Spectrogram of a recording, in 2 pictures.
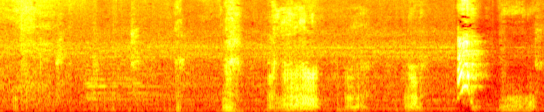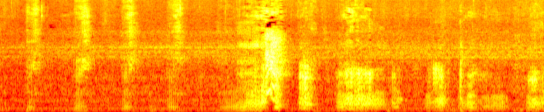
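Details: Yellow Labrador puppy in happy play, giving a run of short rough growly grunts and breathy bursts, some with sharper bark-like peaks, coming in irregular pulses over about eleven seconds, with faint music behind.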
